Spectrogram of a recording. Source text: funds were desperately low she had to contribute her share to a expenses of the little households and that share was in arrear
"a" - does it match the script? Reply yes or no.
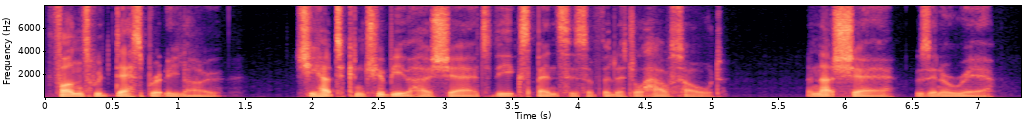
no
